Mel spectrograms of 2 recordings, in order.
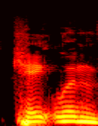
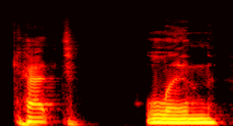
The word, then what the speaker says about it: Ketlen: versus Ketlen Vieira who I've never heard of.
